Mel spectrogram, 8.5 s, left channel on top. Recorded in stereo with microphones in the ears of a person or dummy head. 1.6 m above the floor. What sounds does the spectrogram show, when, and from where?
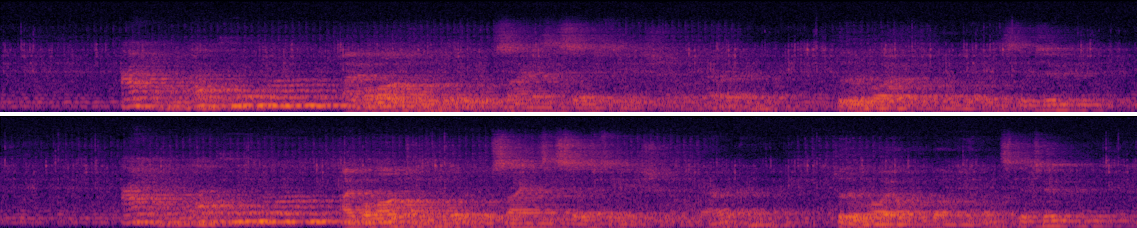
0.9 s a woman speaking: 35° left (ahead or behind), 2.5 m
2.5 s a man speaking: 55° right (ahead or behind), 0.7 m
